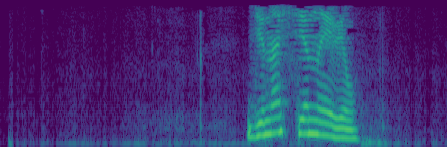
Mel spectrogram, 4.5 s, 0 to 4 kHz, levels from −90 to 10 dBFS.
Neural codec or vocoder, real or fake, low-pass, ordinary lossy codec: none; real; 3.6 kHz; MP3, 16 kbps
